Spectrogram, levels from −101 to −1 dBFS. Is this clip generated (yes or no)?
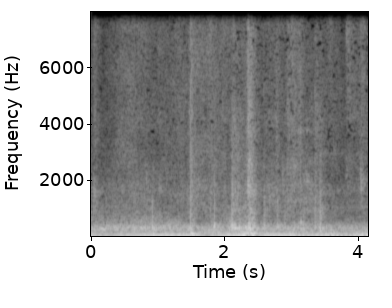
no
